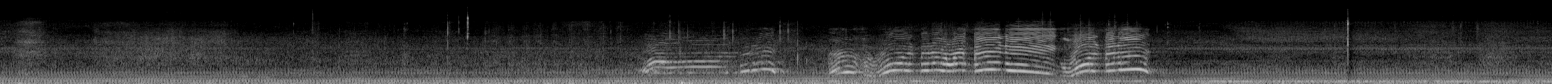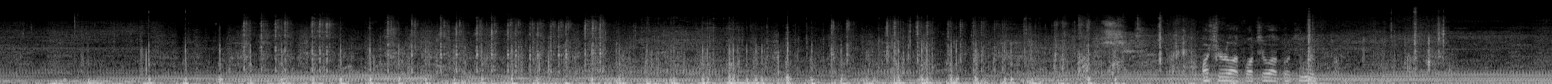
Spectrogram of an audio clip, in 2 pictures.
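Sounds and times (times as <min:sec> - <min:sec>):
steady low hum: 0:00.0 - 0:31.0
gear rattling: 0:15.8 - 0:30.1
quick footfalls: 0:16.1 - 0:27.6.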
